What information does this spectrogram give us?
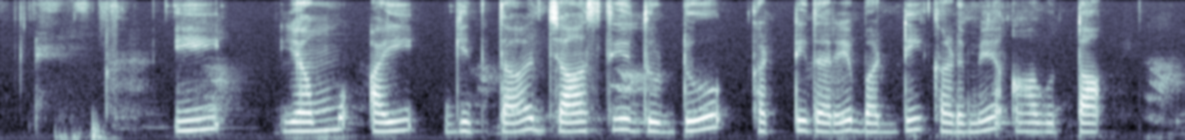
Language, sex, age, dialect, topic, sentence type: Kannada, female, 18-24, Central, banking, question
